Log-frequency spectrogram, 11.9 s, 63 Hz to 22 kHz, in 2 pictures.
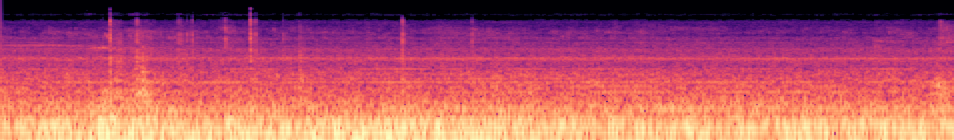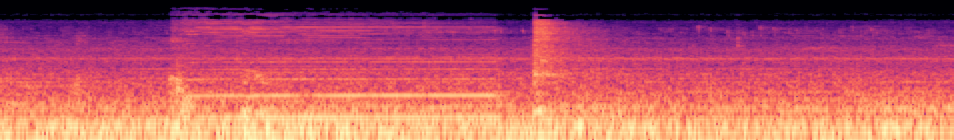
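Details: Bone-stock LS 6.0 V8 on a cold start, before a planned rebuild and power adder: steady, even low rumble with no knocks or ticks, just a brief clatter midway; normal cold idle.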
